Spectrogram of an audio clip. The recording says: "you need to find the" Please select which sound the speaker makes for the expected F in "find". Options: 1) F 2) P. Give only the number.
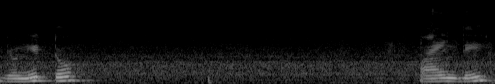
2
